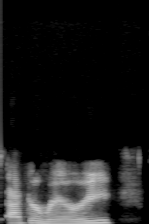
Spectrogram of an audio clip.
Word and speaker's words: Akureyri: It's Akureyri.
